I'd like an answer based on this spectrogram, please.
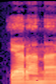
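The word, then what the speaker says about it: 열하나: यो पनि उच्चारणको नियममा पढिसक्यौ हामीले एल र फाम्मा आउदा लगत्तै केहि त ह आयो भने र को र उच्चारण गरिन्छ भनेर भनेका थियौ।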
